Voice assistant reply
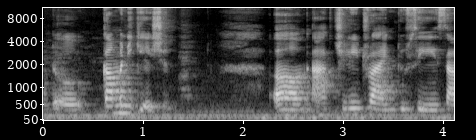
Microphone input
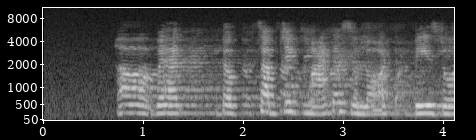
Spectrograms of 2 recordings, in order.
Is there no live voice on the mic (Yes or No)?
No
